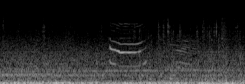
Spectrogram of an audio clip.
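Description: A cat meows loudly up close.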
